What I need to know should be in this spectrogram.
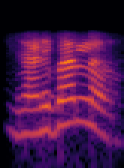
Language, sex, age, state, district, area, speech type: Odia, female, 60+, Odisha, Jharsuguda, rural, conversation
